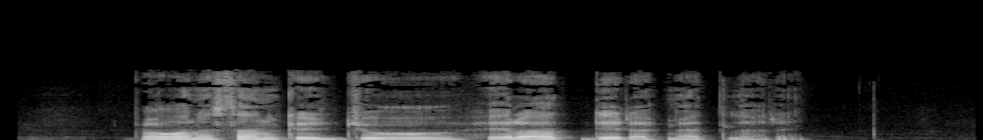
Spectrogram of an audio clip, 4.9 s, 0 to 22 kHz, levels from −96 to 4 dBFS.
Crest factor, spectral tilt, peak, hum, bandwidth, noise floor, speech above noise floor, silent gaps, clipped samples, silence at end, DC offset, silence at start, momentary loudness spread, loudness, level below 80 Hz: 18 dB; -6.5 dB/octave; -6 dBFS; none; 11.5 kHz; -74 dBFS; 52 dB; none; under 0.1%; 0.95 s; under 0.1%; 0.7 s; 15 LU; -22 LUFS; -54 dBFS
